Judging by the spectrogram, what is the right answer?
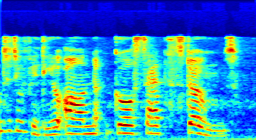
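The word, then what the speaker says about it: Gorsedd: do a video on gorset Stones Gore said um it's a Welsh word and it's spelled g o r s e double d double D in the world child alphabet is just one letter and it's oath the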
